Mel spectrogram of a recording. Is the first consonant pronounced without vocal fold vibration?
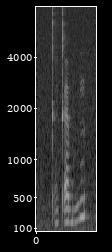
yes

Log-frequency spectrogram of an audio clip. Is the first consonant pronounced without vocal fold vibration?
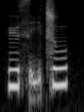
yes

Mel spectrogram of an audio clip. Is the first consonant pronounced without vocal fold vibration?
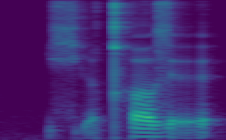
yes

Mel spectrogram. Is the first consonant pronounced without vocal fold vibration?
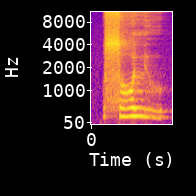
yes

